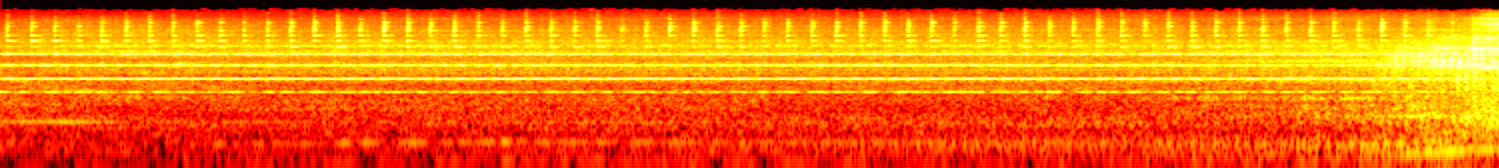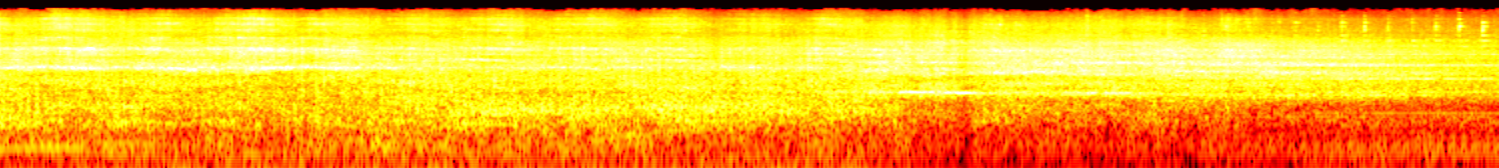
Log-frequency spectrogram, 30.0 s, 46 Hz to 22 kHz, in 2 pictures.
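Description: Level-crossing warning bells ringing steadily. About 14 s in, an electric passenger train passes the crossing, its wheels clattering over the rails, loud for about fourteen seconds before fading near the end.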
